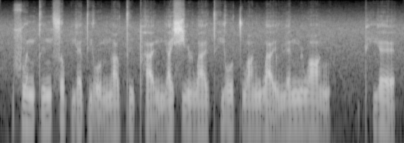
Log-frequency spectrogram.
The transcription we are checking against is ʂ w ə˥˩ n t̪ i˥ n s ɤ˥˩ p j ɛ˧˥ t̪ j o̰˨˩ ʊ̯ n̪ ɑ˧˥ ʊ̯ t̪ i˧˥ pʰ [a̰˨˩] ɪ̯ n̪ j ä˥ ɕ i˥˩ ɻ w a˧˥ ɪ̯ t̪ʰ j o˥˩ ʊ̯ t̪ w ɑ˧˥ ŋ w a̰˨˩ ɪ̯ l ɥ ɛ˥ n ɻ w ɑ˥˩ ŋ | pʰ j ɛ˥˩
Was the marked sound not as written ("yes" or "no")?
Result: no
